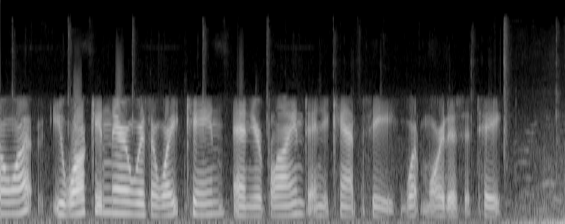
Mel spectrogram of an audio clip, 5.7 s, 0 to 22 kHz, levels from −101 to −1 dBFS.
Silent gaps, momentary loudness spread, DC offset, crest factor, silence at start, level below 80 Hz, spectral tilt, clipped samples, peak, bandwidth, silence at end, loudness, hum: none; 10 LU; under 0.1%; 18 dB; 0 s; -48 dBFS; -6.5 dB/octave; under 0.1%; -8 dBFS; 13.5 kHz; 0 s; -26 LUFS; none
